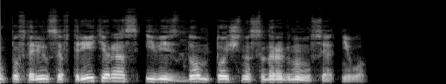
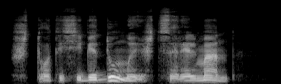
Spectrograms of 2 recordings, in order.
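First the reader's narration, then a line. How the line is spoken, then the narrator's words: Frightened angry whisper. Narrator (Russian): с испугом и гневом зашептала, щекоча его ухо горячим дыханием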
